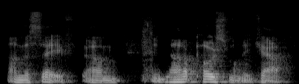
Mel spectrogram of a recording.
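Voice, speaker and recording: A man talks at medium pitch in a dark, mellow tone. His pitch varies in an ordinary way. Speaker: consumer goods business advisor. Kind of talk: webinar presentation. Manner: fast; hesitant, many fillers and repeats.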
